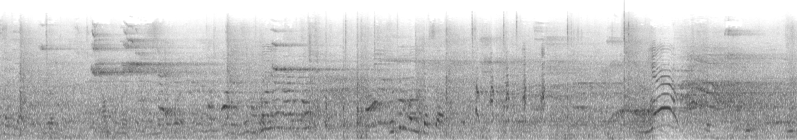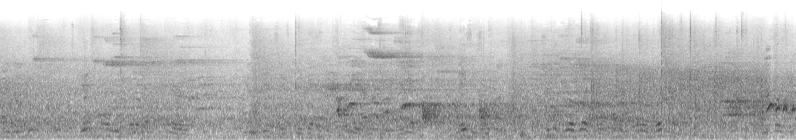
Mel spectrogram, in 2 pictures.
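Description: Young women call out and chat in the background.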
